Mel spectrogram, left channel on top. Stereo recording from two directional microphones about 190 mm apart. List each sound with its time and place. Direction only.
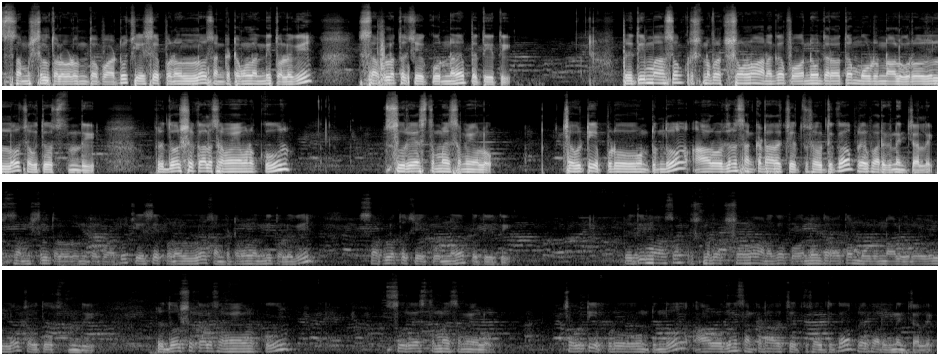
0.0 s speech: 65° left (ahead or behind)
